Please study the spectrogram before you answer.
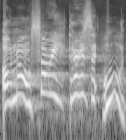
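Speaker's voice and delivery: high-pitched, caught-out apology; flustered surprise. Real, not acted. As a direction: blurt it high, surprised by your own mistake. Caught out by more slides.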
